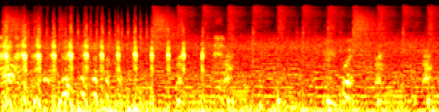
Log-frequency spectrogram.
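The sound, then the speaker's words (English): A dog's barks serve as the lead vocal of a loud song, firing in a quick rhythmic run of short yaps before thinning out into scattered barks over the steady backing music. “What is that? It's a dog.”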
